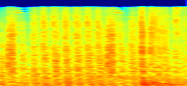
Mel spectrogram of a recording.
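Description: Rapid automatic gunfire in Call of Duty Warzone, a fast steady string of close, punchy shots packed tightly together over a short burst.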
